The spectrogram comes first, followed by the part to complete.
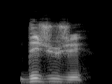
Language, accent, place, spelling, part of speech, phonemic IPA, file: French, France, Lyon, déjuger, verb, /de.ʒy.ʒe/, LL-Q150 (fra)-déjuger.wav
- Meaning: to reverse a judgement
